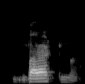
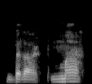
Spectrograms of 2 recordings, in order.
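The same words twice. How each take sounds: First: Brahma stressed on "Brah", falling on "ma"; Brahma, strong opening syllable and a dropped "ma"; stress on first syllable. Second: Brahma stressed on the final "ma"; Brahma, landing firmly on the closing "ma"; stress on the last syllable. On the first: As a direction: say Brahma with no accent on the ending. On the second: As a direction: say Brahma with the accent at the end. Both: Shown as a demonstration. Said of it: "Que son diferentes".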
